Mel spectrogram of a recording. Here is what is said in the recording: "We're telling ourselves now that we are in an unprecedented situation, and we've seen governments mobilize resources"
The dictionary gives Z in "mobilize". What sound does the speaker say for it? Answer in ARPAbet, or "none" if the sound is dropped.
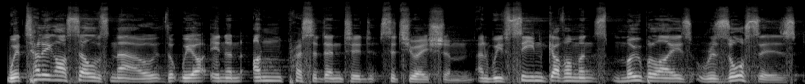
Z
